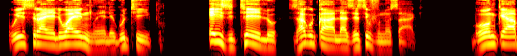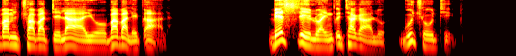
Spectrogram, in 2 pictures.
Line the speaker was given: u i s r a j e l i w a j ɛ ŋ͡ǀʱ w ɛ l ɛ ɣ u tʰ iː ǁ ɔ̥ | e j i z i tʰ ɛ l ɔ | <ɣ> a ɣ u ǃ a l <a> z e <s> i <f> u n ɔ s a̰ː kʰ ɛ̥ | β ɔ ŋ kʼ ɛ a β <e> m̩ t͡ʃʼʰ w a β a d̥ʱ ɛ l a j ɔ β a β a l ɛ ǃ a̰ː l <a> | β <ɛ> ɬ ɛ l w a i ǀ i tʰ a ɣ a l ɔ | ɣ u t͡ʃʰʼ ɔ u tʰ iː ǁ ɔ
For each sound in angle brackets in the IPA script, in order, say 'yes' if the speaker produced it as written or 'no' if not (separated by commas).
no, yes, yes, no, no, yes, yes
